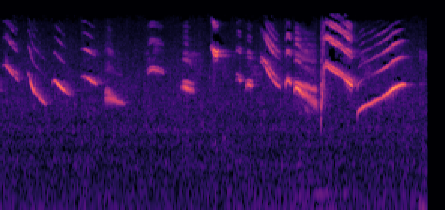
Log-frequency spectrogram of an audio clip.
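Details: Green-winged saltator song played to warm up and get another bird singing: a rapid string of clear whistled notes, mostly sharply downslurred, speeding into quick rising and falling slurs near the end, then a final longer whistle.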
